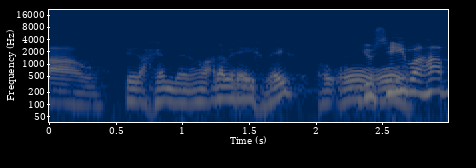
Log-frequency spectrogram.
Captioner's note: speaking spanish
